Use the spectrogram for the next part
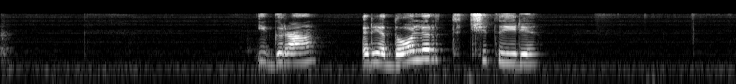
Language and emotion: Russian, neutral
